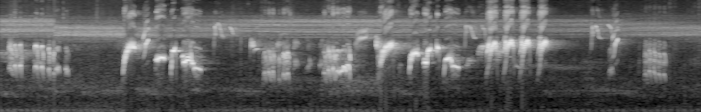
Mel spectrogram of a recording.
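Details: Red-whiskered bulbul song intended to excite competing bulbuls: dense chattering warbles and sharp rising whistles, with rapid high ticking notes near the middle, over a constant high-pitched drone.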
